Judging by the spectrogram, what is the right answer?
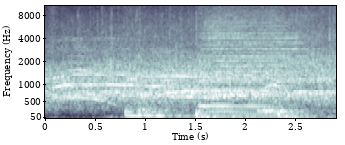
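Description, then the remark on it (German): A crowd cheers loudly and continuously, a dense roar of many voices with whoops rising through it, steady for several seconds with low rumbling underneath. “Das Volk jubelt.”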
